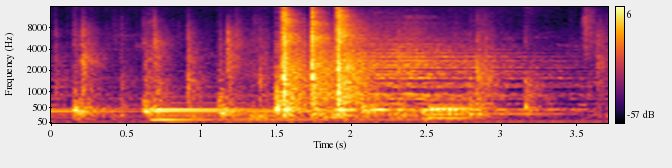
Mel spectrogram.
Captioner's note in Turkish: kapı vurulur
